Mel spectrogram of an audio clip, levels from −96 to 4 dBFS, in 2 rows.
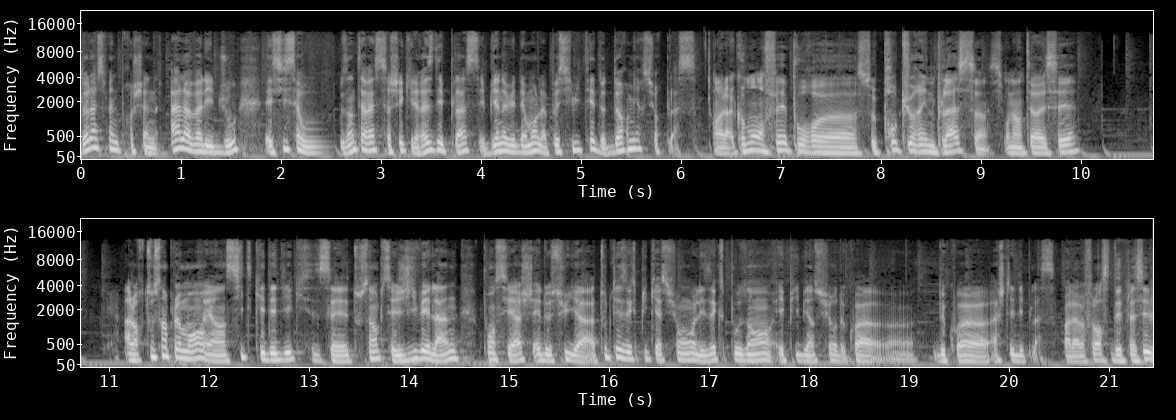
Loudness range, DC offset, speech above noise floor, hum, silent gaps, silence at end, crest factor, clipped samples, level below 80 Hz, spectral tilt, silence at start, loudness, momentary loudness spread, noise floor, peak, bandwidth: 3 LU; under 0.1%; 21 dB; none; none; 0 s; 14 dB; under 0.1%; -42 dBFS; -5 dB/octave; 0 s; -18 LUFS; 6 LU; -39 dBFS; -4 dBFS; 14 kHz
